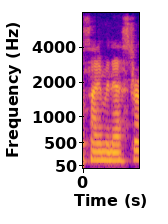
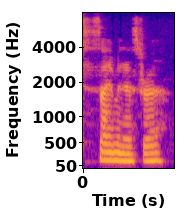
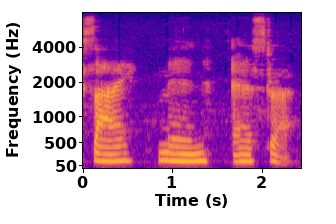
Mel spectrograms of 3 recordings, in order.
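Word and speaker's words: Symenestra: is where all the Simon Esther are um I don't know why you guys pronounce them so weird seeing these three or whatever you say it's Simon estra like Psy men Astra okay so um Lavette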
